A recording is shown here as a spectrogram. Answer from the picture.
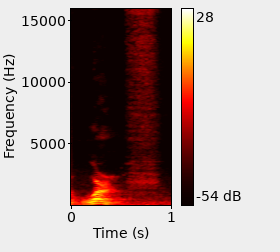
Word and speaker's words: worth: worth. worth. 자, th 이거 번데기 발음이 있죠. th라고 해야 되죠. worth. worth 아니에요. worth예요.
